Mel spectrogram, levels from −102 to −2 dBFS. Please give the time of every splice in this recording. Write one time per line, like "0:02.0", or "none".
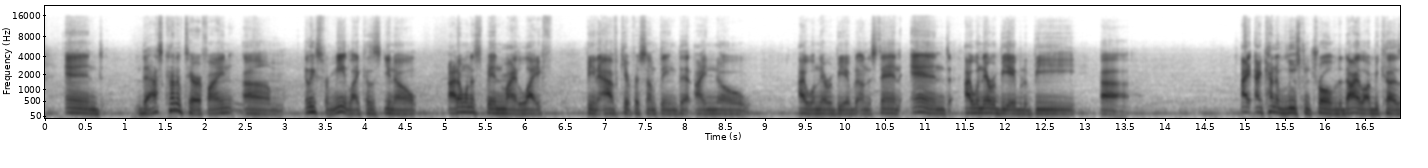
0:11.4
